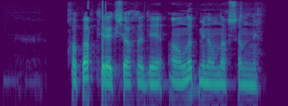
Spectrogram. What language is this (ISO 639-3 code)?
uig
